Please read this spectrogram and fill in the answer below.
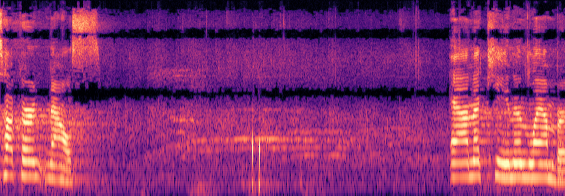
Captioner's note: crowd cheering and applauding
